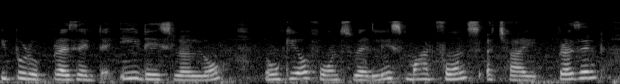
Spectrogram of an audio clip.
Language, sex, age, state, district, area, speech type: Telugu, female, 30-45, Telangana, Siddipet, urban, spontaneous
